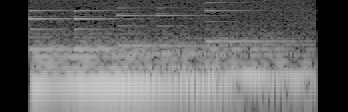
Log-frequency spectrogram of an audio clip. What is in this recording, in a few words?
Earcons Copy; oviatt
